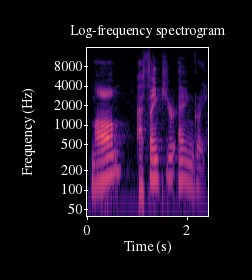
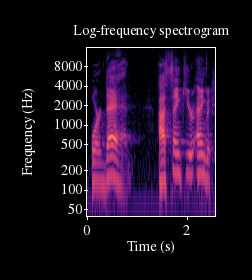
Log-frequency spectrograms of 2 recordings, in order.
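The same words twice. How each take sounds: First: Put-on soft, hushed child's confession; whispered. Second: Said in the usual way. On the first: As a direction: lean in and hush it, like a secret in the ear. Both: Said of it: "whisper in our ear and say".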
